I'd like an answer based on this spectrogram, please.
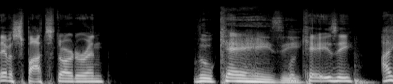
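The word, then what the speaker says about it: Lucchesi: It's pronounced Lucchese, by the way, Monsi. I heard you say Lucchese or Lucchese.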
